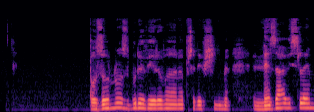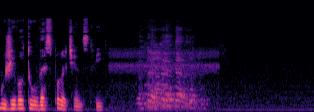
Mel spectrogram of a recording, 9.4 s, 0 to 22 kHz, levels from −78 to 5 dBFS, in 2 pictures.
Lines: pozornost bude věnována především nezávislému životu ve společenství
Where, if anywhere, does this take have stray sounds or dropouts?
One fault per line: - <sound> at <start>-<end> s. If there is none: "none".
- laugh at 6.7-7.9 s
